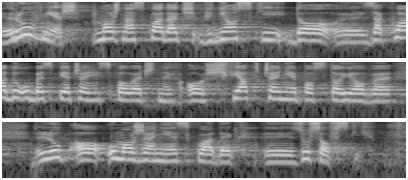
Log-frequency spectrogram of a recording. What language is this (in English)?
Polish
